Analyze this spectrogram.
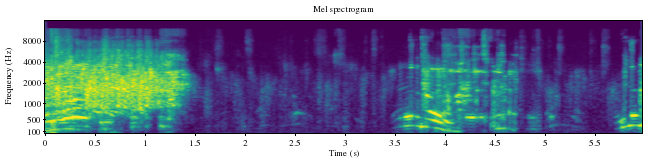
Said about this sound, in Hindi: ताली बजाएंगे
